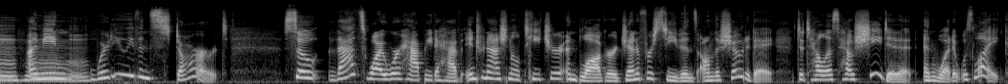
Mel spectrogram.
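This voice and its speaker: A woman talks at a fairly quick pace in a fairly high pitch. Her voice moves through very wide pitch swings. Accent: Canadian. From Canada. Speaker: physician podcast host. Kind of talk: scripted narration; casual chat.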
